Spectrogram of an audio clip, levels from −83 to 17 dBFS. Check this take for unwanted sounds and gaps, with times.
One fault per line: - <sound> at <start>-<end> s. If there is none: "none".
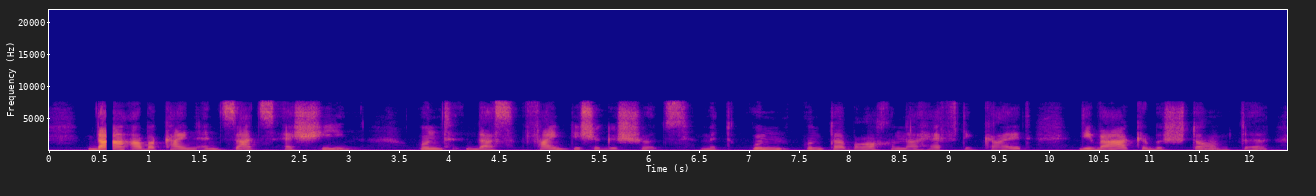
- dropout at 0.6-0.7 s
